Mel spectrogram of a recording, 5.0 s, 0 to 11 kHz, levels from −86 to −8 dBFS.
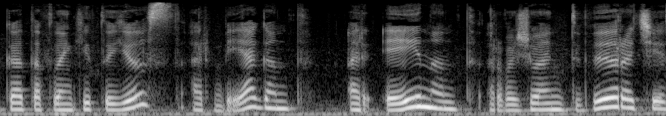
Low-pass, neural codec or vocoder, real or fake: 9.9 kHz; none; real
